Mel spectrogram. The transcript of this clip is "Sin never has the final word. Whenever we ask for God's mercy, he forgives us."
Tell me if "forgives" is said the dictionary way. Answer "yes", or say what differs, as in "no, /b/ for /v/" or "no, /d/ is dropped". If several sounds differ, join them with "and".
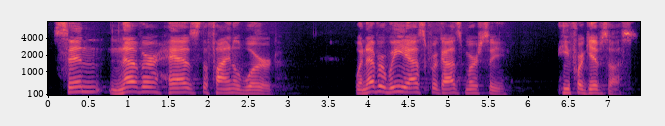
yes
